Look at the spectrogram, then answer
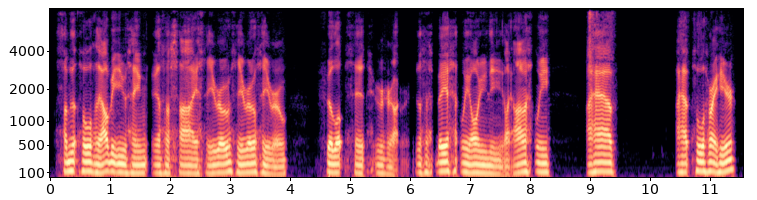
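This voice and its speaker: A man with a fairly low voice narrates a casual hands-on repair tutorial. He talks informally and a little apologetically while busy with his hands, and the sound is dry and close, as filmed on a handheld phone. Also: smooth, no room sound.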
